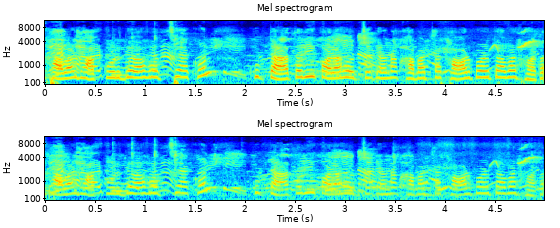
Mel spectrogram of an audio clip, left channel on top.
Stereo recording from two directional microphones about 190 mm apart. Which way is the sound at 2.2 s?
45° left (ahead or behind).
